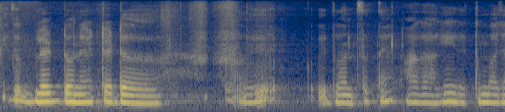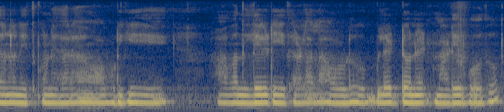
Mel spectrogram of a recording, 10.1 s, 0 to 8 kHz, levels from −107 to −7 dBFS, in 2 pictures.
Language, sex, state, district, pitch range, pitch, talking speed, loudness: Kannada, female, Karnataka, Chamarajanagar, 165-180 Hz, 170 Hz, 100 wpm, -36 LUFS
